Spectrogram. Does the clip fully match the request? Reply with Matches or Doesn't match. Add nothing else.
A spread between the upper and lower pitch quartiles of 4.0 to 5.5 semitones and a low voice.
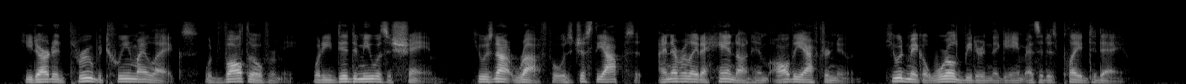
Matches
